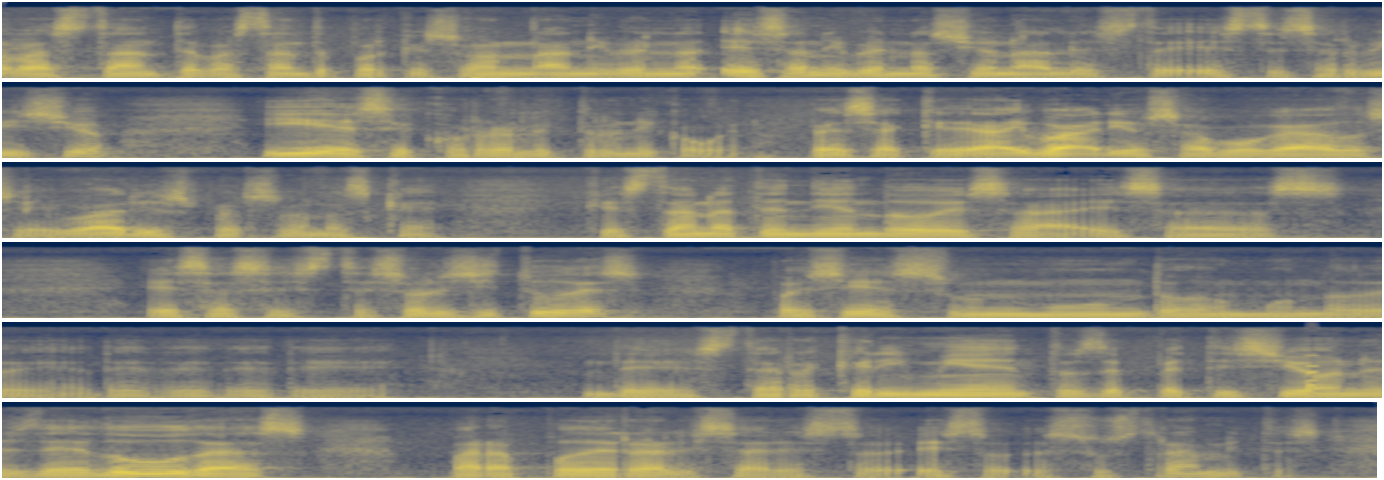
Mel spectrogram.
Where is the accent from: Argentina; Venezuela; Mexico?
Mexico; nuestra identidad como mexicanos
